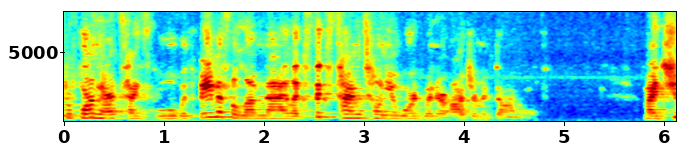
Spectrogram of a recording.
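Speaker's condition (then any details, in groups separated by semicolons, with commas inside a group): No condition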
